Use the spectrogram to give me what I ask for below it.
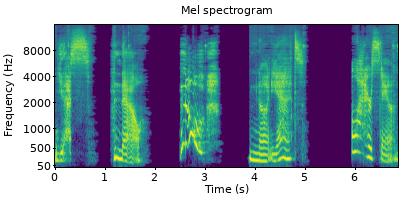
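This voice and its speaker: Doing a put-on character voice, a woman speaks in a fairly high pitch at a very slow pace. Long, frequent pauses break up her speech. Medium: game stream.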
